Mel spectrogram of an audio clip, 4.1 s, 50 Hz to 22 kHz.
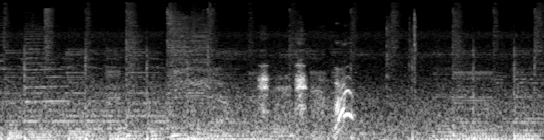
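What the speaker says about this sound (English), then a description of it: "I don't know if I've ever referred to a dog's bark as a dog's voice" Koromaru, a dog character in Persona 3 Reload, gives a few quick, high yips and barks over steady game background music.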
